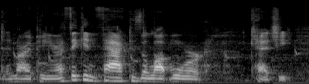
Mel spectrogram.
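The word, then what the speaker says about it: INFAQT: It's called In Fact, and it's spelled I-N-F-A-Q-T.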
